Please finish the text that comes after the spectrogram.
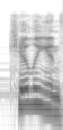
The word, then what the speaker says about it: Killian: Their cards read, Killian Foster, Managing Editor at Daylight Press, and Catherine Yates, Editor-in-Chief of Upton Magazine.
